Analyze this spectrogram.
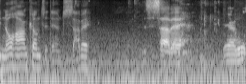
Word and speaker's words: sabe: see ah dammit yeah they do say which i do believe is actually spanish but they don't say it like it's uh yeah i mean it it sounds like it sounds to me like sava which is like it's like the equivalent of like okay oh what is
